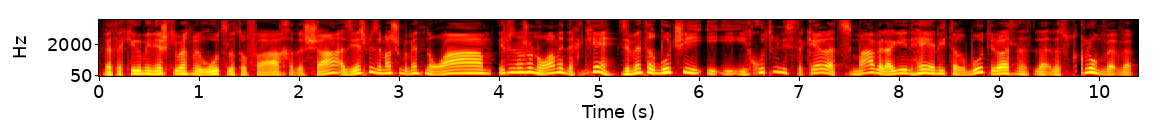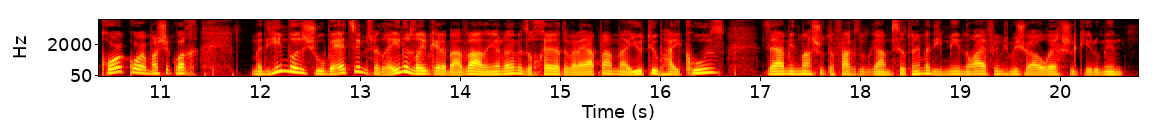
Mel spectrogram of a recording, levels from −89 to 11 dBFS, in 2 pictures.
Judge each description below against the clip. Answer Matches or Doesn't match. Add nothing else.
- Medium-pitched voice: Matches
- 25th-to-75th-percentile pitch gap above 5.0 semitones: Matches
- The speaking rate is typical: Doesn't match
